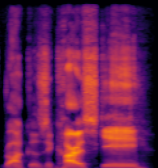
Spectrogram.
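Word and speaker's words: Rocco Zikarsky: Um, Rockco Zakarsski, that's how you say it.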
